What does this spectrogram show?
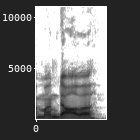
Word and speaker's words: Mandala: The previous record to that was called, I think I'm pronouncing this right, it's Mandala? Yeah, Mandala.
